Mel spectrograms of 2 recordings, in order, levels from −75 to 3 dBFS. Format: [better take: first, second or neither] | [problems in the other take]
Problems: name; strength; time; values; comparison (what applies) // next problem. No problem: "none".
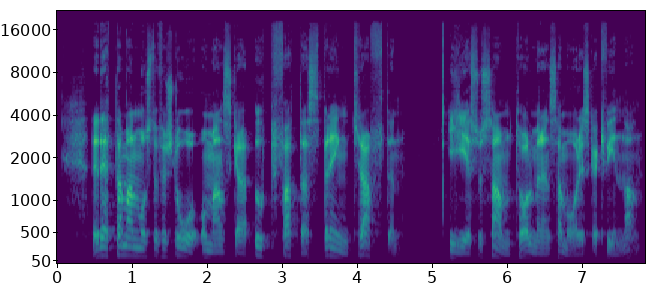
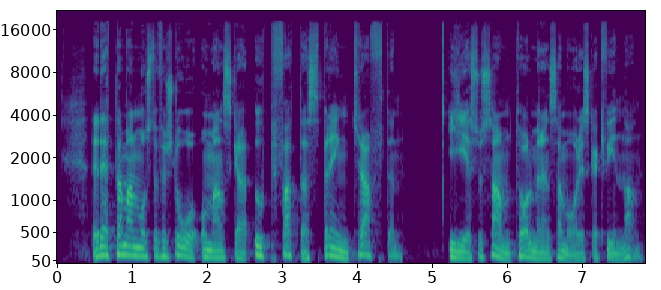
second | thin; very; fading below 400 Hz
